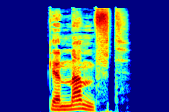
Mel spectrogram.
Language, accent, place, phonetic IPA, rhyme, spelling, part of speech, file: German, Germany, Berlin, [ɡəˈmamp͡ft], -amp͡ft, gemampft, verb, De-gemampft.ogg
- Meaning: past participle of mampfen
